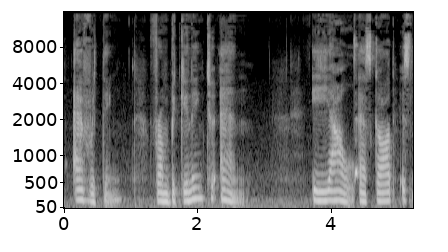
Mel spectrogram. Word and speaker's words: IAU: The Yod as Iota, Hey as Alpha, and Vav as Omega, pronounced as Iyau.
